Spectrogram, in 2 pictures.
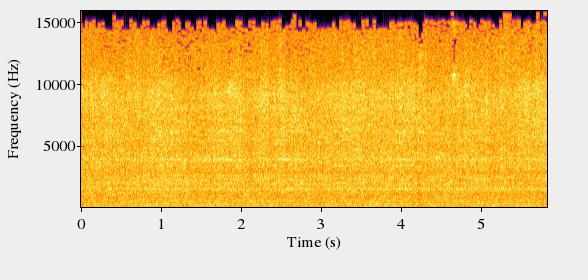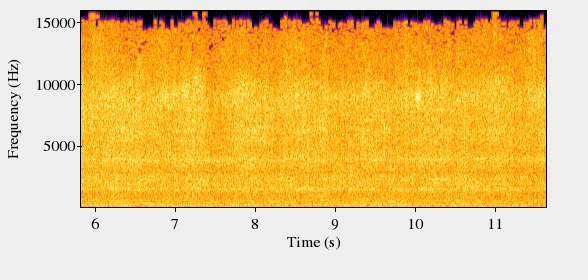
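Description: Loaded hopper cars of a CSX gravel train rolling past: a steady, loud rumble of steel wheels on rail, with a faint high squeal held over it.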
